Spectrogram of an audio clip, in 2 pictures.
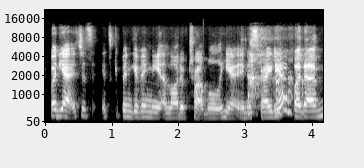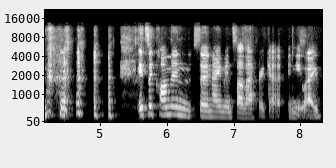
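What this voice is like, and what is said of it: South African English accent. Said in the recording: “your beautiful accent”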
